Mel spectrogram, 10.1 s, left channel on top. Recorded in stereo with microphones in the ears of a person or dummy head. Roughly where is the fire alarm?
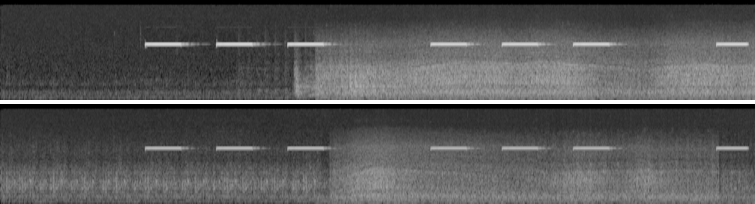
Left.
